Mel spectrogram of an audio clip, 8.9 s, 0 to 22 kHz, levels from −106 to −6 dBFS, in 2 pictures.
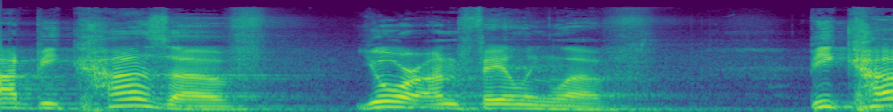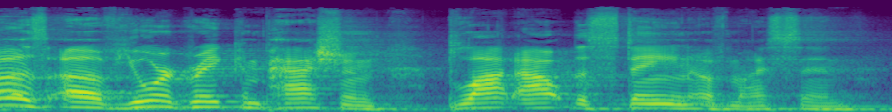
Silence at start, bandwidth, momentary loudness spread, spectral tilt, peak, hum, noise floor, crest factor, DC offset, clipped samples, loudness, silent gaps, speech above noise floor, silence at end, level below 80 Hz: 0 s; 17 kHz; 13 LU; -4.5 dB/octave; -4 dBFS; none; -55 dBFS; 18 dB; under 0.1%; under 0.1%; -21 LUFS; none; 33 dB; 0 s; -54 dBFS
